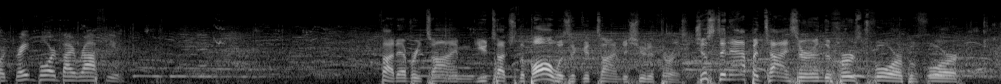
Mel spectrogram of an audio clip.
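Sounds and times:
arena crowd murmur: 0.0s - 10.0s.

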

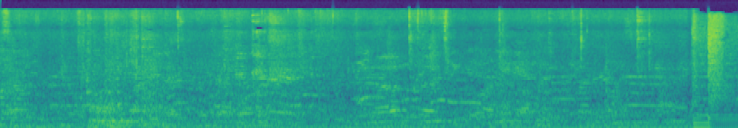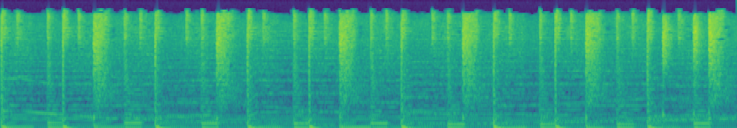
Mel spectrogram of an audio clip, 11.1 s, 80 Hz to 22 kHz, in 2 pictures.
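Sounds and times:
restaurant chatter: 0.0s - 6.9s.

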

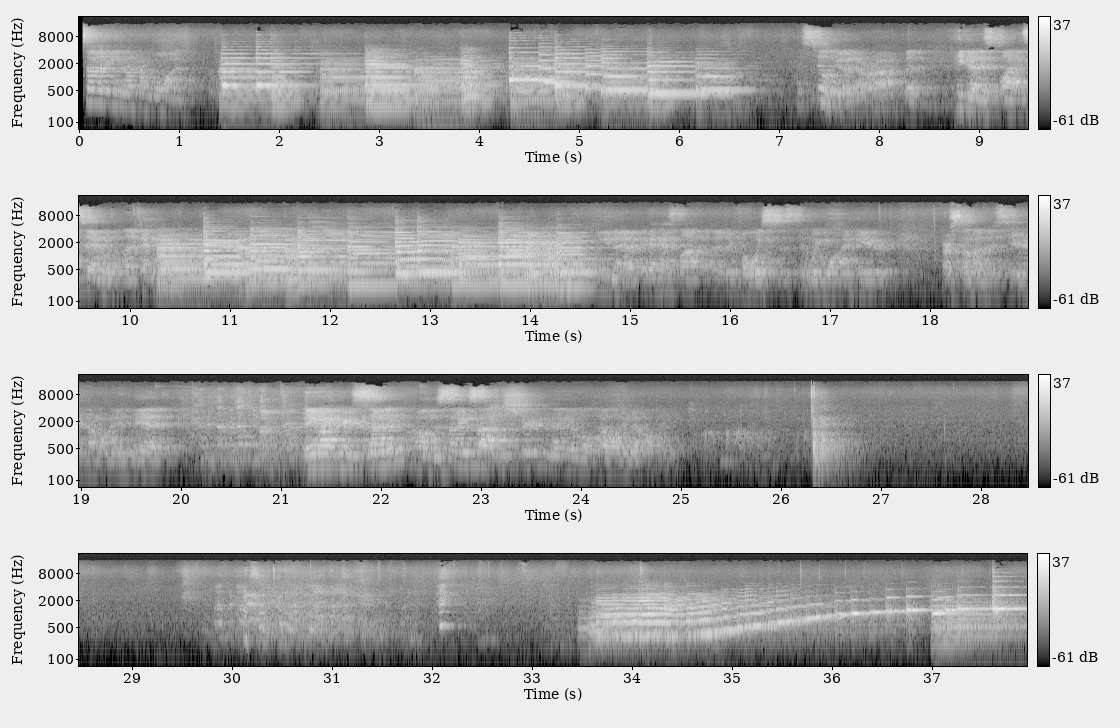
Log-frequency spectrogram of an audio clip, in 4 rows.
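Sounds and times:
grand piano chords: 1.3s - 7.1s, 10.1s - 14.9s, 33.4s - 37.9s
sharp knock: 26.3s - 26.9s.

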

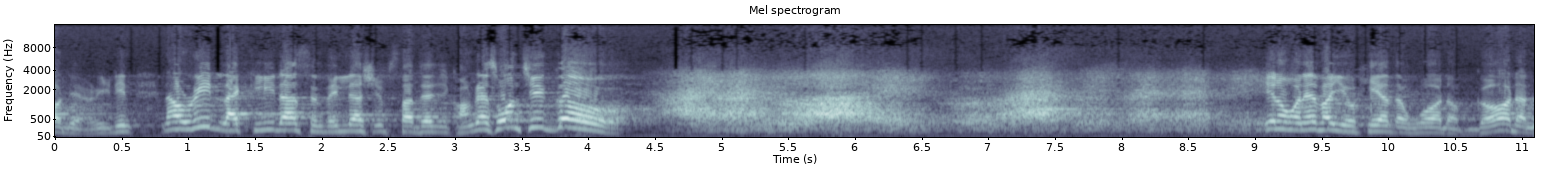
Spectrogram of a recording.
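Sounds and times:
congregation reading aloud in unison: 0.1s - 11.0s.

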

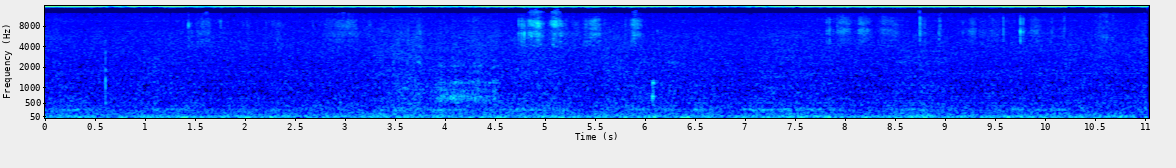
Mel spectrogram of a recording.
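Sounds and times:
paintbrush scratching on paper: 3.9s - 6.1s, 7.8s - 10.0s.

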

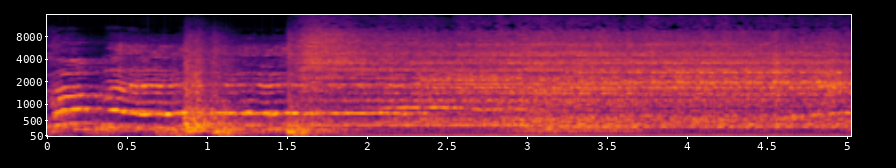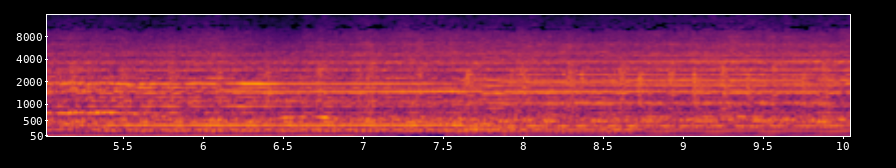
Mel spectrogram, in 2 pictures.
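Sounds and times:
keyboard chords: 1.5s - 10.0s
hands clapping: 3.9s - 10.0s.

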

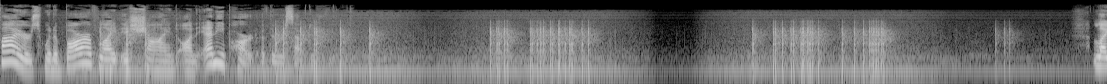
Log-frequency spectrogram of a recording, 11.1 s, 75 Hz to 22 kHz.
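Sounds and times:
steady low hum: 0.0s - 11.0s
rapid crackling clicks: 4.8s - 6.0s, 7.5s - 9.0s, 9.9s - 10.2s.

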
